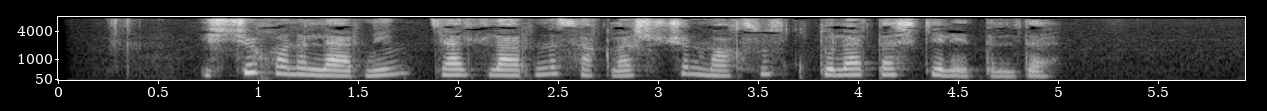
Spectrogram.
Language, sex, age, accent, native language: Uzbek, female, 18-24, Navoiy, Uzbek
